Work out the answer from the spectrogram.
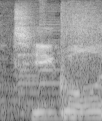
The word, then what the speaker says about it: Teagle: i'm joined today with is it teagle is how you pronounce that eagle that's right eagle all right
